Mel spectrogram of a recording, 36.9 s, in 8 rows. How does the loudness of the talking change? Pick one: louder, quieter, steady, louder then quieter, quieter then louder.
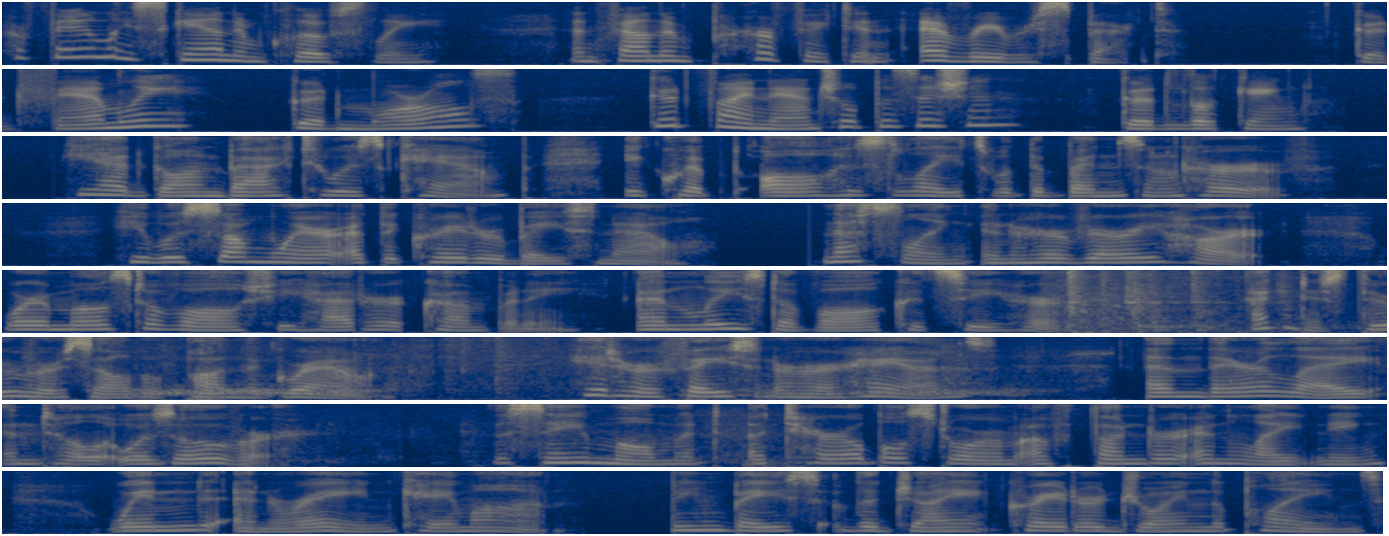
steady.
